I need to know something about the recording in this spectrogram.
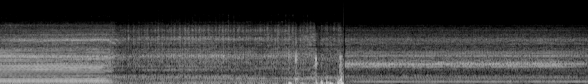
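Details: Brand-new Hangkai 3.5 HP two-stroke outboard, just started after priming: steady buzz, a few clunks midway, then settling into an even idle in neutral; normal running.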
